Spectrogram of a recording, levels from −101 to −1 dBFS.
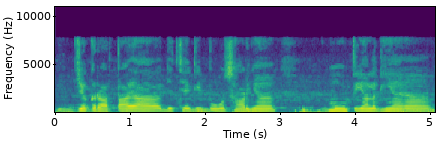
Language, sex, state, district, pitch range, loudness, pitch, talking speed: Punjabi, male, Punjab, Kapurthala, 190-215 Hz, -14 LUFS, 205 Hz, 130 wpm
